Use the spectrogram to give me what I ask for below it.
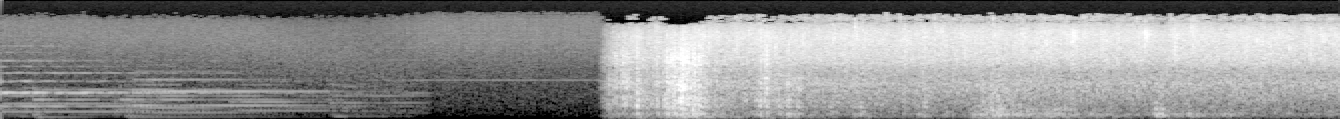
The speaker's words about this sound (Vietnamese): Sấm sét nổ liên hồi, mây kéo dài trông như trời đã tối.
